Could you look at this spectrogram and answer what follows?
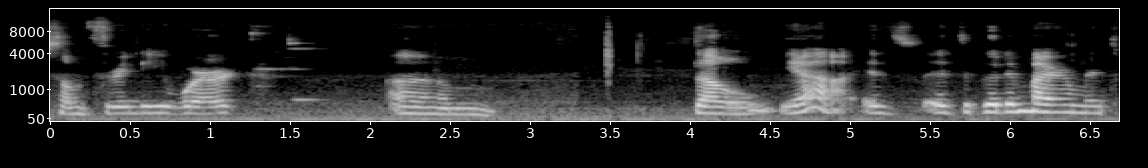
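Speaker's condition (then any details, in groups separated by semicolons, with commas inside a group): Cerebral palsy; from birth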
